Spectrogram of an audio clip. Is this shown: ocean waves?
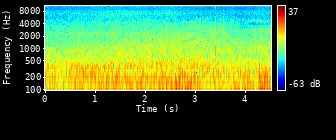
yes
